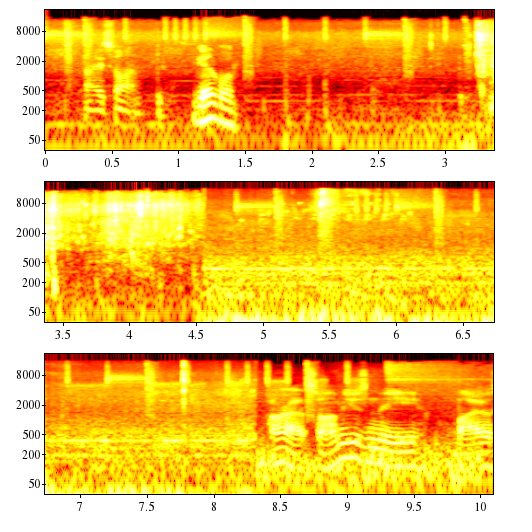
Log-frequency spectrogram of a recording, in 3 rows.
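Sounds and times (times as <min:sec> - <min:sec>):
fish splashing into water: 0:03.2 - 0:04.6
low rumble: 0:04.5 - 0:09.6
steady hum: 0:04.6 - 0:08.3.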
